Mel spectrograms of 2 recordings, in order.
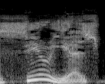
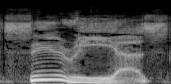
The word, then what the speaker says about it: serious: 那么 some of these substances 有些这些物质呢 can cause serious problems，会引起呢严重的问题啊。 serious 啊，不要念成 serious，常常听了这我们中国人常常念成 serious 啊， serious 啊， serious，第二念 serious，就像收音机叫 radio，不要念成 radio， radio， serious， serious， radio，啊，这样念 radio，像影像呢，视频叫 video， video，不要 video 啊， video， radio， serious， serious problems to humans，对人类啦， plants。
